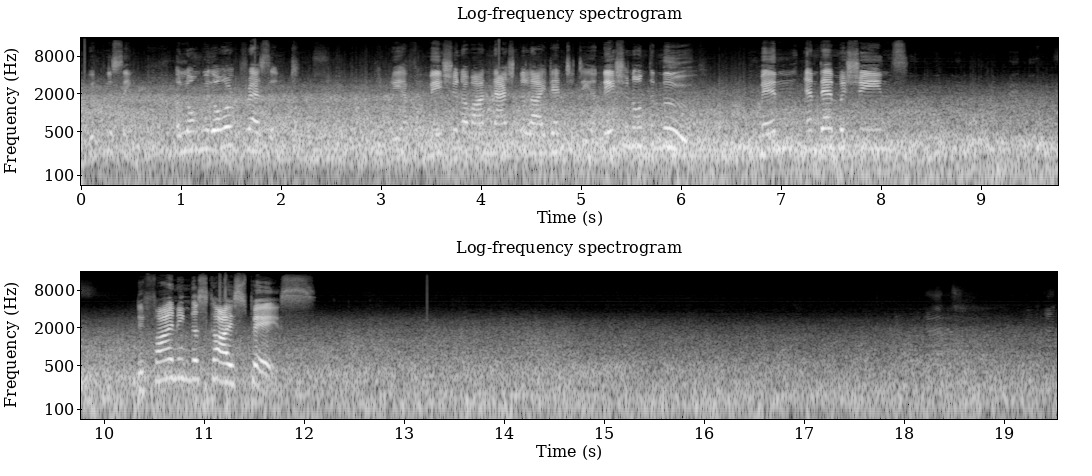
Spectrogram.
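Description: An aircraft engine drones steadily from inside a cockpit.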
